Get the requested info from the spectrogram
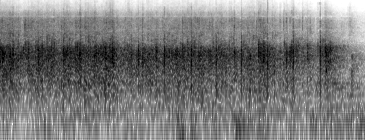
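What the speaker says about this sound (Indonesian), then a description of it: "Tepuk tangan dulu untuk beliau" An audience at a university public lecture applauds a guest speaker, dense steady clapping from a large room, fairly close and even, ending abruptly.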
